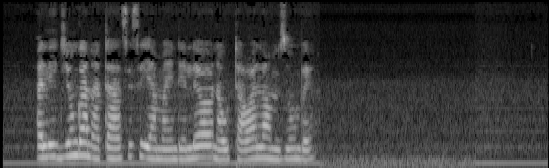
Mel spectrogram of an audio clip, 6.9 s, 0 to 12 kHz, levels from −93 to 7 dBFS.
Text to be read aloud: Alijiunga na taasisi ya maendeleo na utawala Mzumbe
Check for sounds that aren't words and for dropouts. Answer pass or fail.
pass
